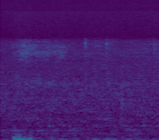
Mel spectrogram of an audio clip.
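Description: Near silence: faint clicking from a stylus writing on a tablet, with a soft low thump about a quarter of a second in.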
